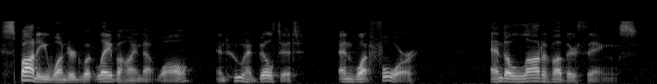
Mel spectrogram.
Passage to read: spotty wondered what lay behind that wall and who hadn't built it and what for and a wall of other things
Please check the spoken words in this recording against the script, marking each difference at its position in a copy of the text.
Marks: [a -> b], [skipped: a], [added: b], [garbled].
spotty wondered what lay behind that wall and who [hadn't -> had] built it and what for and a [wall -> lot] of other things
